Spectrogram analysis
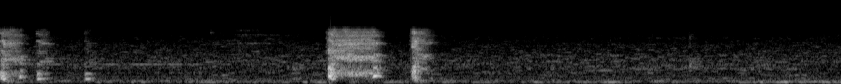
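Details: Several short, harsh coughs and throat clears without rattle or gurgle; dry cough in an adult with a cold who quit smoking almost two years ago.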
